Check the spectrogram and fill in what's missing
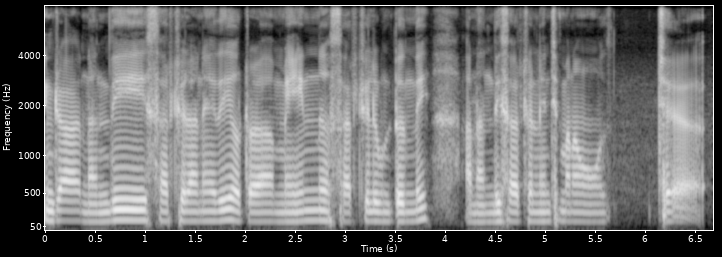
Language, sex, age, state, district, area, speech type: Telugu, male, 18-30, Telangana, Medchal, urban, spontaneous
